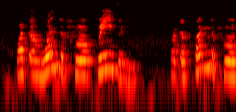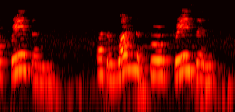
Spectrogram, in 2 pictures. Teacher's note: Acclamatory sentence. With acclamatory sentence, we have to bring voice down at the end of sentences.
